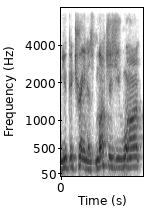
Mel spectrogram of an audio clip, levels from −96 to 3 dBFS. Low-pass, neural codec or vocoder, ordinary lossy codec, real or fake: 7.2 kHz; codec, 16 kHz, 2 kbps, FunCodec, trained on Chinese and English, 25 frames a second; Opus, 64 kbps; fake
